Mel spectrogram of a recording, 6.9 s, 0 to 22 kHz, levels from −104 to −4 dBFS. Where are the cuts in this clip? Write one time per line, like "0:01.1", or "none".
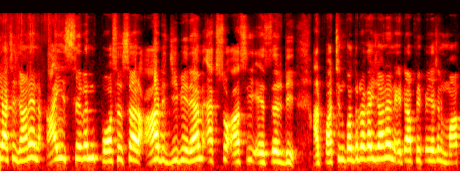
none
